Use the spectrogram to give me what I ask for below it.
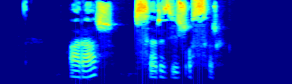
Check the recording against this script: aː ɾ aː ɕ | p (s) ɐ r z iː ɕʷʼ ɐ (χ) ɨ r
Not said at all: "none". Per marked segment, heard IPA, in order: s, s

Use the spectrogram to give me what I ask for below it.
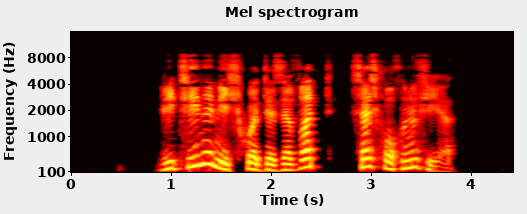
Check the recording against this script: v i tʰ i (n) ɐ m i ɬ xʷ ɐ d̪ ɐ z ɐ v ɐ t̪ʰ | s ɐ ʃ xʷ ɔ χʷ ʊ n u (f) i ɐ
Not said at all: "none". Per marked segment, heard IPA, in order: n, f

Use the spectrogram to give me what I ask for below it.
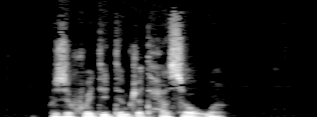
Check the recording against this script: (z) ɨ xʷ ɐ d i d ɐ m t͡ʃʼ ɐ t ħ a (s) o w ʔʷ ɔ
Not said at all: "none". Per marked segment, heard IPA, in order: z, s

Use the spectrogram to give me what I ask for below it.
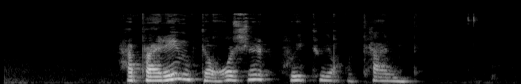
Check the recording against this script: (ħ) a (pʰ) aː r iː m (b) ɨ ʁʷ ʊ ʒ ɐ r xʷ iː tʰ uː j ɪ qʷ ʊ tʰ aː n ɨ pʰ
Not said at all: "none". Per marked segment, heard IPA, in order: ħ, pʰ, d

